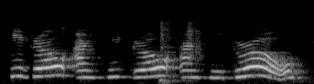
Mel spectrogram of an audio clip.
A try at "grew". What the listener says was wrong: Pay attention to the sound of the words, okay? He grew and he grew and he grew. No grow, grew, okay?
